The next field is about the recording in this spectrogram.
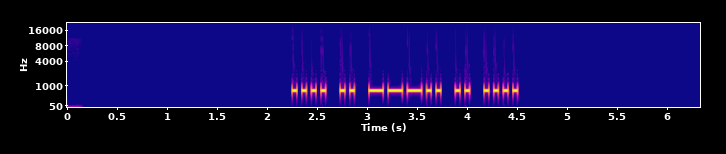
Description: Morse code, heard as a keyed tone, about 25 wpm, 700 Hz. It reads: HI8IH
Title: DXCC-100 Call Signs - 5 Characters - Repeated 2x - 25wpm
